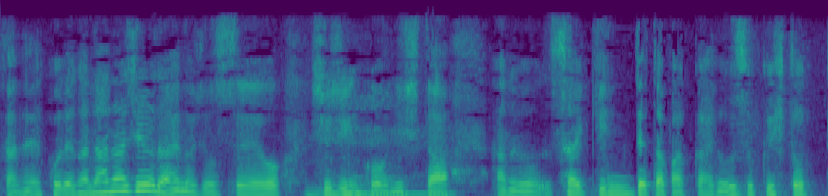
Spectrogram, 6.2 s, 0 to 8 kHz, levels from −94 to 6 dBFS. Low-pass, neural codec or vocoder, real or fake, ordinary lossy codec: 7.2 kHz; none; real; AAC, 32 kbps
